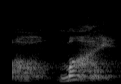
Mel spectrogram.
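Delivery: breathy hushed oh my, almost no voice; whispered aside. Real, not acted. Pastor to the congregation, an awed whisper. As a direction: let it slip out as a shocked whisper. Pastor reacts to Jesus' question.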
